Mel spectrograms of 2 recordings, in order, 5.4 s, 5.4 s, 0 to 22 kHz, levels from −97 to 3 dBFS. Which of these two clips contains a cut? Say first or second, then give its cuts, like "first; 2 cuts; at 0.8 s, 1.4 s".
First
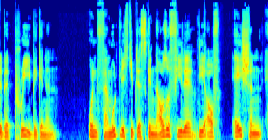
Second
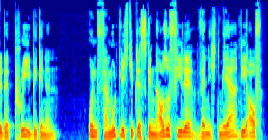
first; 1 cut; at 3.9 s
